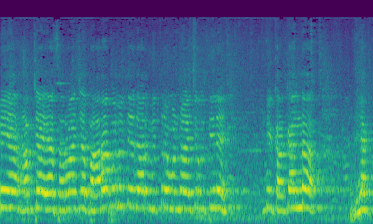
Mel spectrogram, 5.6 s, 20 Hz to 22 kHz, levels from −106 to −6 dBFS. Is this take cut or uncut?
uncut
